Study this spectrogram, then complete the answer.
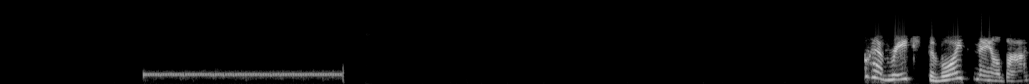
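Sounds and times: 
telephone dial tone as a caller redials after a call cut off: 1.4s - 3.5s
speech: 8.8s - 10.2s.

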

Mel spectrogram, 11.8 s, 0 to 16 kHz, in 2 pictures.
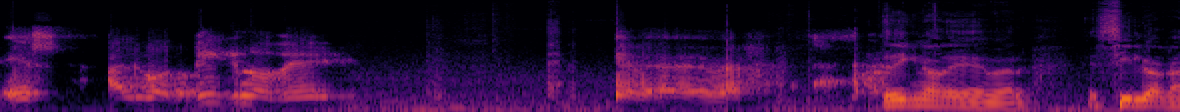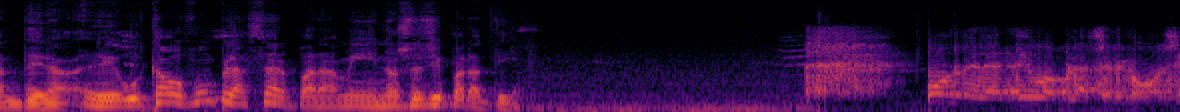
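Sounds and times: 
low hum: 0.0s - 11.7s
speech: 0.2s - 2.3s, 3.5s - 8.7s
cat meowing at the door: 9.8s - 10.3s.

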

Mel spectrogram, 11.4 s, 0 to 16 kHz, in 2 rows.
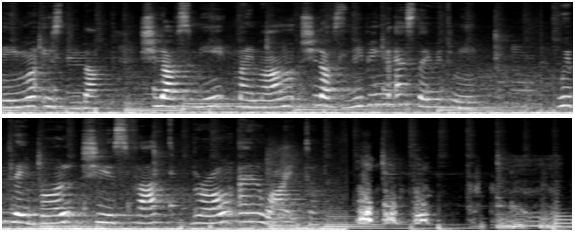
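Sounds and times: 
speech: 0.3s - 5.0s, 5.6s - 10.2s
dog barking: 9.2s - 10.0s.

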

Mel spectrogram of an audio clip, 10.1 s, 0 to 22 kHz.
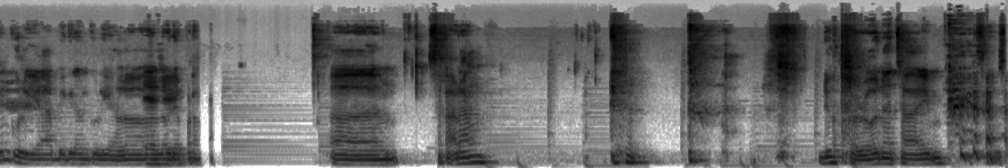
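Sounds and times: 
speech: 0.0s - 2.0s, 4.3s - 5.0s, 6.3s - 6.5s, 8.2s - 10.0s
harsh coughs: 6.0s - 7.4s
laughter: 9.5s - 10.0s.

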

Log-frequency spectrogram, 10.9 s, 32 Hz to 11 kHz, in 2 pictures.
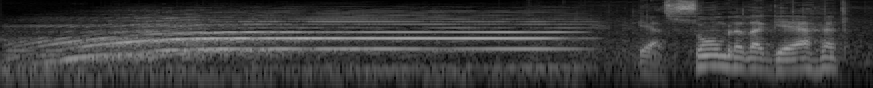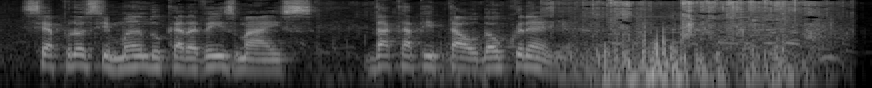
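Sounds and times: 
air raid warning sirens wailing: 0.0s - 4.0s
speech: 4.1s - 9.6s.

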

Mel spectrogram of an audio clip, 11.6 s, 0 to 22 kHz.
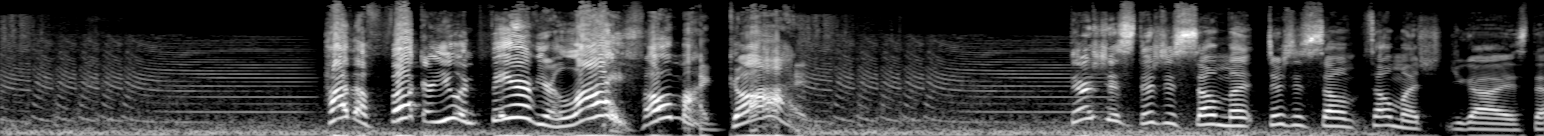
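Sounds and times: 
air horn blast: 0.0s - 4.0s, 6.0s - 9.6s
speech: 2.5s - 6.2s, 8.0s - 11.5s.

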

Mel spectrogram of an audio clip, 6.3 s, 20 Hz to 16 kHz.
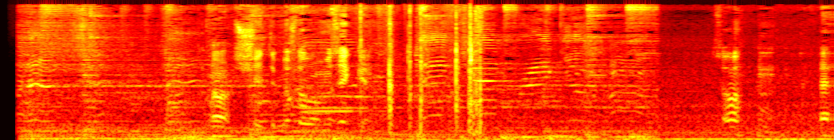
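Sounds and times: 
road rumble inside a moving car: 0.2s - 6.2s
speech: 1.6s - 3.0s, 5.4s - 6.2s.

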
